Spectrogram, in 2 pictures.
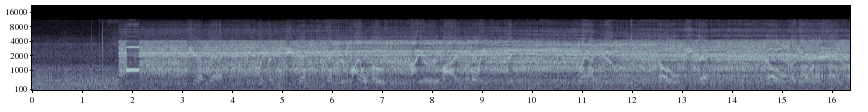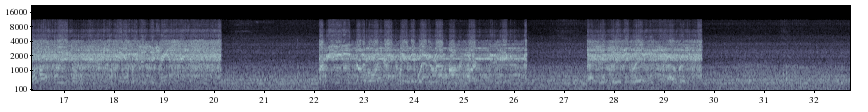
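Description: Railroad radio transmissions over a scanner, thin and hissy: one long key-up of about eighteen seconds, then two short ones, each cutting in and out abruptly.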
